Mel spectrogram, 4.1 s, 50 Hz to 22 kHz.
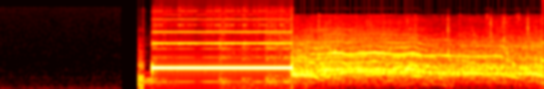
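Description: After about a second of silence, a loud steady beep tone, a single pitch near 1 kHz like a censor bleep, lasts about a second and cuts off abruptly. Live concert crowd noise with cheering follows.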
